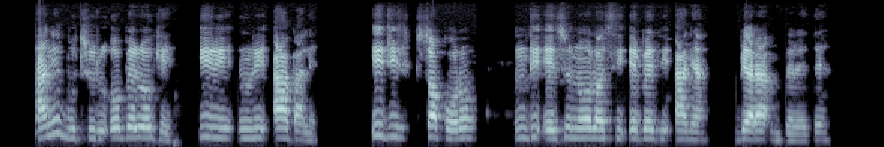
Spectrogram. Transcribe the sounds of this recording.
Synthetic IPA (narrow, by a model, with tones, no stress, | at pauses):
a˨ɲɪ˦ɡ͡bu˨tu˨ɾu˨ʔo˦be˦ɾo˦ɡe˨ | i˦ɾi˦n̩˦ɾi˦a˦ba˨le˨ | i˦di˦sɔ˦pʊ˨ɾʊ˦ | n̩˦dɪ˦ʔe˨zu˦nʊ˦lɔ˦si˦ʔe˦be˦dɪ˨ʔa˦ɲa˦ | bja˦ɾa˦m̩˨be˨ɾe˨de˦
